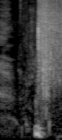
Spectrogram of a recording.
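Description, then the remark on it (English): A short splash of Coca-Cola being poured, starting abruptly with a brief slosh and then a bright, hissing fizz that carries on steadily, moderately loud. “Pour Coca Cola all around the inner rim of your oh, toilet.”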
